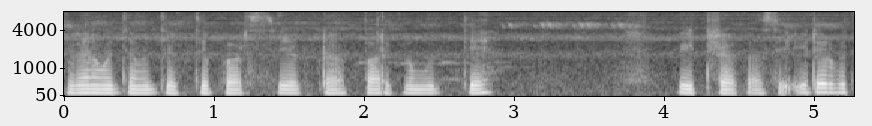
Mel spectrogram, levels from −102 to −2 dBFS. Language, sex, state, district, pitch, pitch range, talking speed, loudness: Bengali, male, Assam, Hailakandi, 130 Hz, 125-135 Hz, 135 wpm, -19 LUFS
